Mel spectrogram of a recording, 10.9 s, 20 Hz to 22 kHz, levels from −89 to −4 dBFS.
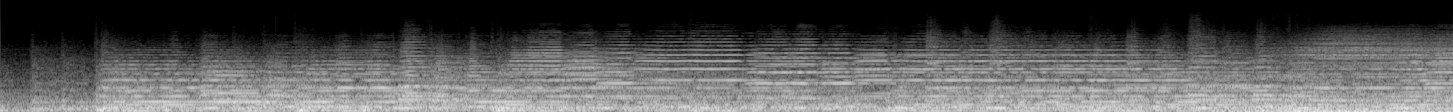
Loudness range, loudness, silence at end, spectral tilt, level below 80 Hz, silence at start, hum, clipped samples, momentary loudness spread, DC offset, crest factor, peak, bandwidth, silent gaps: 2 LU; -20 LUFS; 0 s; -8.5 dB/octave; -26 dBFS; 0 s; none; under 0.1%; 3 LU; under 0.1%; 14 dB; -6 dBFS; 6.8 kHz; none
